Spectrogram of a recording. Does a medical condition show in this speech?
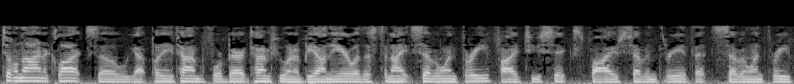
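No.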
